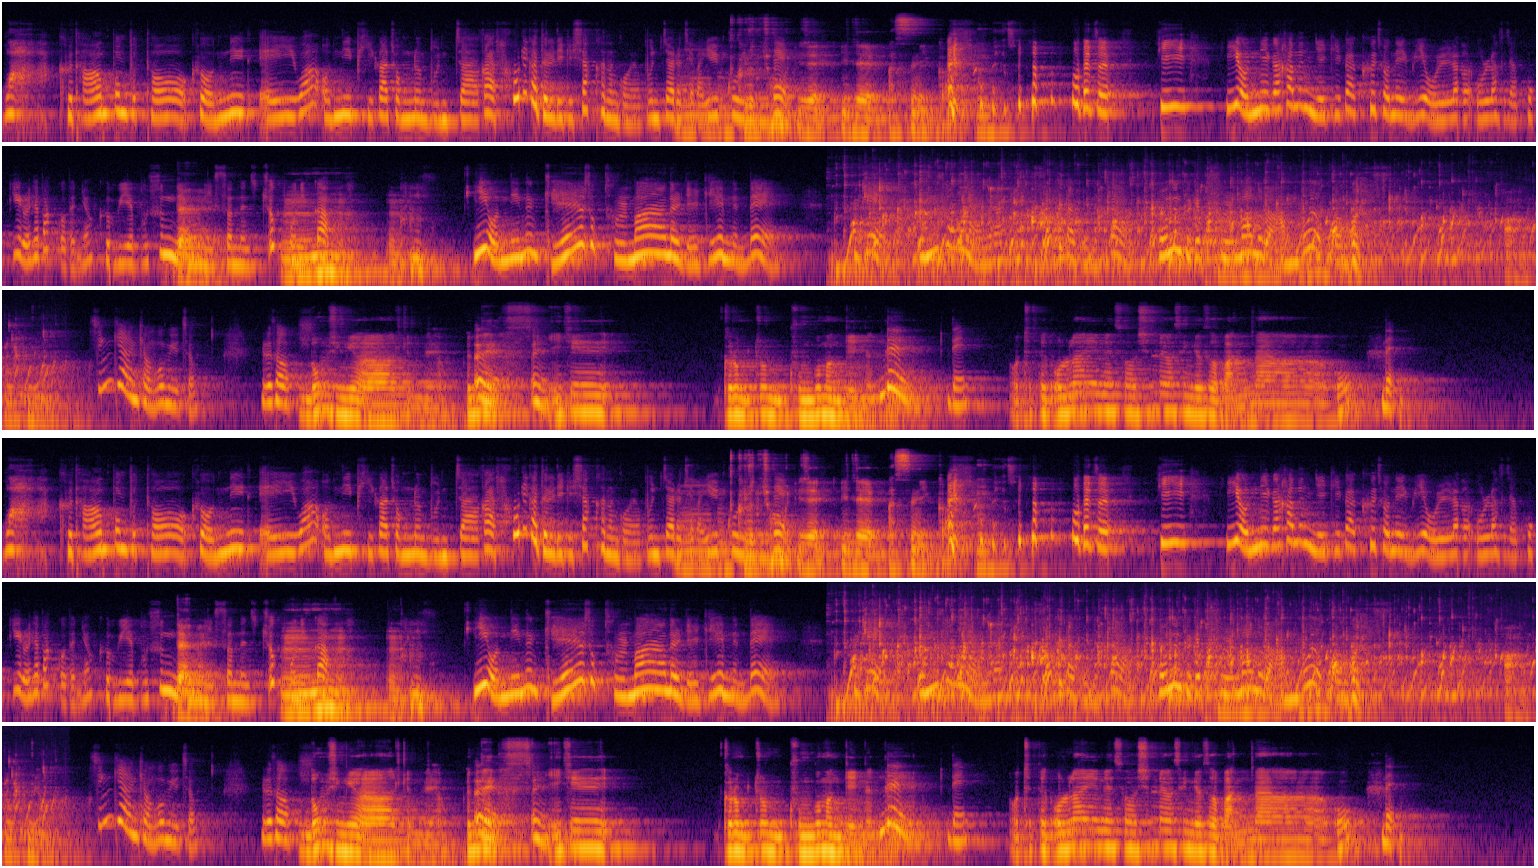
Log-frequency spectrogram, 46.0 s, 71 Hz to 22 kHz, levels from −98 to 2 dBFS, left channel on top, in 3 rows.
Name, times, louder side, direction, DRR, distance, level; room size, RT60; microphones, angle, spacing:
voice 1, 0.0-7.9 9.5-9.8 10.3-10.4 10.7-11.1 11.6-11.8 12.2-15.2 15.4-15.7 16.0-18.6 19.4-19.7 20.1-23.1 23.9-24.2 24.5-25.3 25.9-29.1 31.6-32.6 33.3-33.6 35.4-35.7 36.0-36.2 39.4-39.8 40.1-40.4 44.5-44.6, equal, ahead, 6 dB, 0.4 m, -23 dB
voice 2, 6.7-9.9 17.1-17.4 18.1-18.8 19.2-19.6 27.5-27.9 30.4-31.2 33.6-35.6 36.1-36.7 37.9-39.8 40.8-44.2, right 2 dB, 50° right, 8 dB, 1.1 m, -23 dB
Gurgling / Liquid, 23.6-31.3, right 1 dB, 20° right, 1.2 m, -28 dB
13.5 x 12.0 x 7.0 m, 1.1 s
head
